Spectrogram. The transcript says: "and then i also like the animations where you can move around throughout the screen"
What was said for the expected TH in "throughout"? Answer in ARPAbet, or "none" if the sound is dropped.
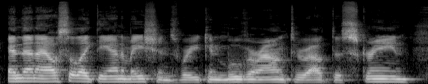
TH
